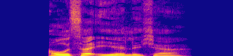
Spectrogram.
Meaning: inflection of außerehelich: 1. strong/mixed nominative masculine singular 2. strong genitive/dative feminine singular 3. strong genitive plural
- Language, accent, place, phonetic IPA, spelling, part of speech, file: German, Germany, Berlin, [ˈaʊ̯sɐˌʔeːəlɪçɐ], außerehelicher, adjective, De-außerehelicher.ogg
